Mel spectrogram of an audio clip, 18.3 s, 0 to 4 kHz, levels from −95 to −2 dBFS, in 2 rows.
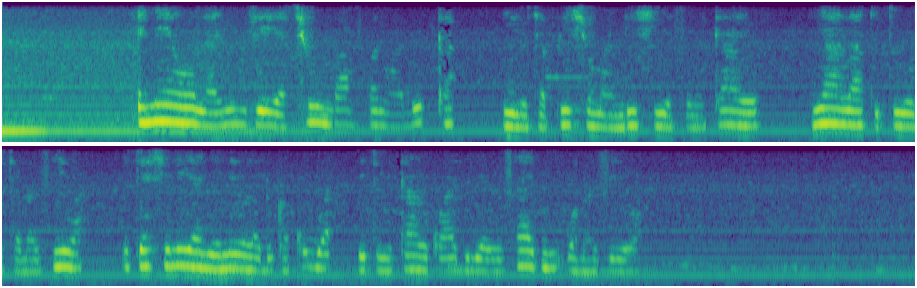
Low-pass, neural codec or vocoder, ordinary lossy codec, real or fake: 3.6 kHz; none; AAC, 24 kbps; real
